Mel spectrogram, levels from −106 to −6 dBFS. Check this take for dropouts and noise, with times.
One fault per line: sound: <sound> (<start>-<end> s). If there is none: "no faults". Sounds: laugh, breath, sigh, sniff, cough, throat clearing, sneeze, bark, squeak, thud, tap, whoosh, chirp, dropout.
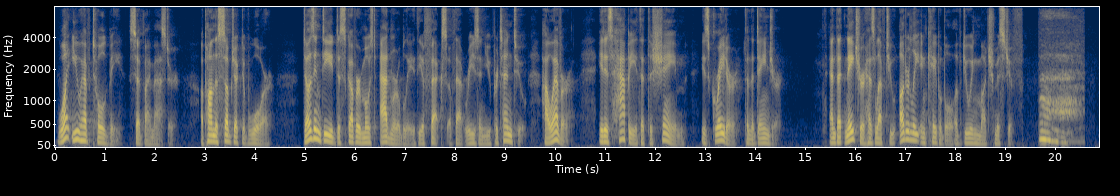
sound: sigh (19.7-20.6 s)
